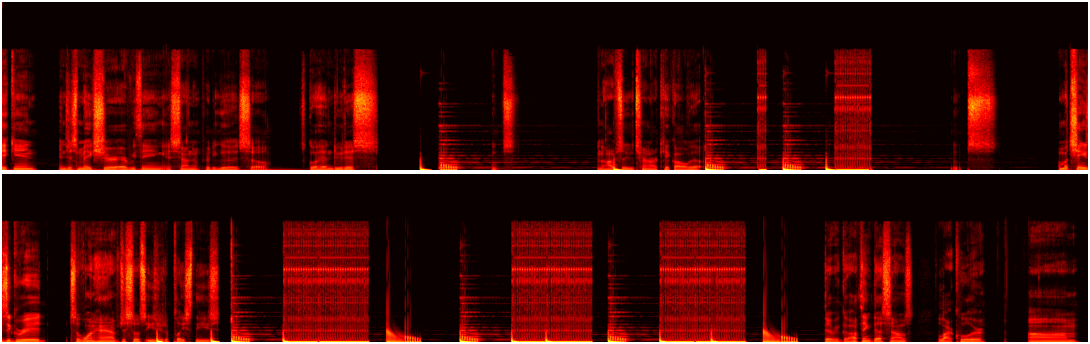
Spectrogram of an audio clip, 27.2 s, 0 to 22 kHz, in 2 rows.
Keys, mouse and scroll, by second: 2.1 right click, 5.4 space, 5.8 space, 5.9 right click, 8.5 right click, 8.7 right click, 9.5 space, 10.8 space, 11.3 right click, 16.4 space, 19.0 space, 20.9 space, 21.0 right click, 21.1 space, 23.7 space.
